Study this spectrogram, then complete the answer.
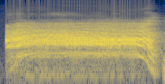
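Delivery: sudden loud low yelp; startled yelp. Real, not acted. Telling the subway story, breaks off with a loud yelp. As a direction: blurt out a startled ah. Sudden outburst mid-retelling.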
